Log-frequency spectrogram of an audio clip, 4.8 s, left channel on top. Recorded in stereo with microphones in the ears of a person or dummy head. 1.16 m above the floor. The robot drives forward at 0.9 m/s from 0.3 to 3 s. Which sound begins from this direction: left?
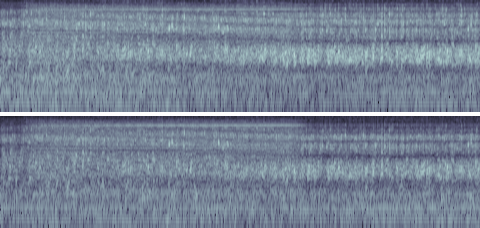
Running water, at 0.0 s.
